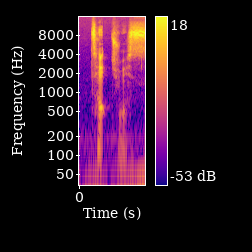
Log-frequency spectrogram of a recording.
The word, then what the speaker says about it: Tetris: Tetris.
